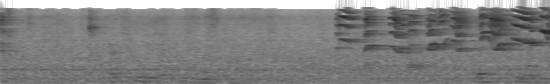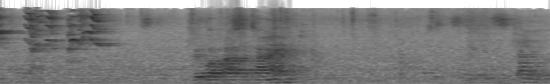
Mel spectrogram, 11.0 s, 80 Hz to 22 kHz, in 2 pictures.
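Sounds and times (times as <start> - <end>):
marker squeaking on whiteboard: 3.4 - 6.8.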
